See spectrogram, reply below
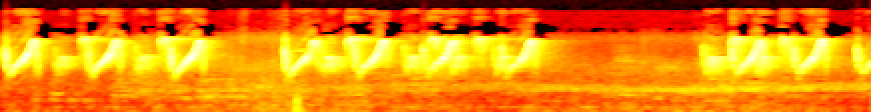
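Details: Song of a bar-winged prinia: quick runs of high, sharply swooping chirps, each dipping and rising, delivered in fast strings of about five with a brief lull before the next run; one short click midway.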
